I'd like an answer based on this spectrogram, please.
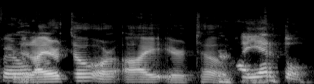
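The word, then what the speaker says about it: Airto: Ayrto. Yeah, you got to roll your R's, man.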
